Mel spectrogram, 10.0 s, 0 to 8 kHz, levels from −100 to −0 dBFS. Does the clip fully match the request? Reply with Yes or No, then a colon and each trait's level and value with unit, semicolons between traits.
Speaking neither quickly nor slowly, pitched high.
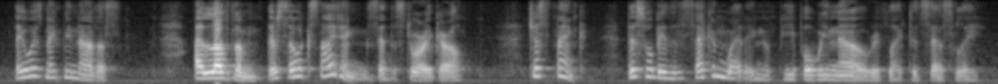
Yes: average, 175 wpm; high, 225 Hz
